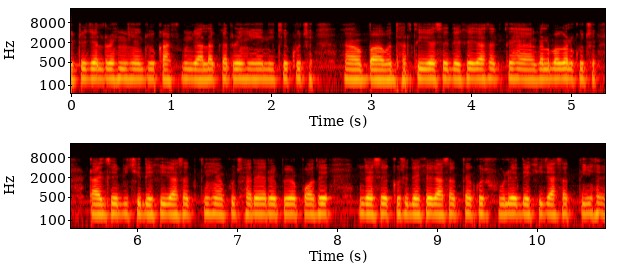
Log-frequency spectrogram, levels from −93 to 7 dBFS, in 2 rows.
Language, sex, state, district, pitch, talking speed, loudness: Hindi, male, Chhattisgarh, Sukma, 155 Hz, 255 wpm, -34 LUFS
